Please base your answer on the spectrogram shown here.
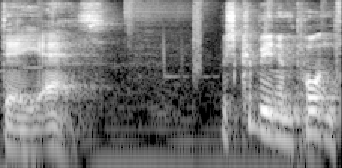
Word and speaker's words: DS: stands for day s which is actually french for god s and is pronounced day s which could be an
